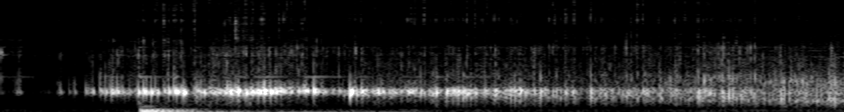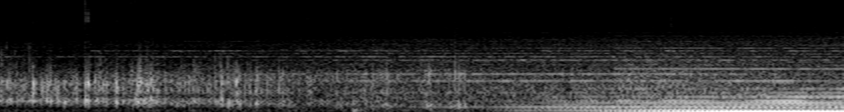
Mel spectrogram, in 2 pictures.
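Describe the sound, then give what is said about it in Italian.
A short click as a beer bottle is opened, then a steady pour of light golden beer into a glass, the gurgling liquid rising in pitch and fizzing as the glass fills. “Ora che la conosciamo un po' di più, è venuto il momento di stapparla e versarla nel bicchiere.”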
